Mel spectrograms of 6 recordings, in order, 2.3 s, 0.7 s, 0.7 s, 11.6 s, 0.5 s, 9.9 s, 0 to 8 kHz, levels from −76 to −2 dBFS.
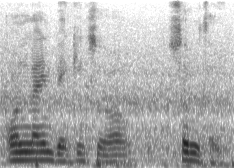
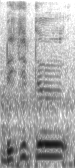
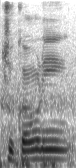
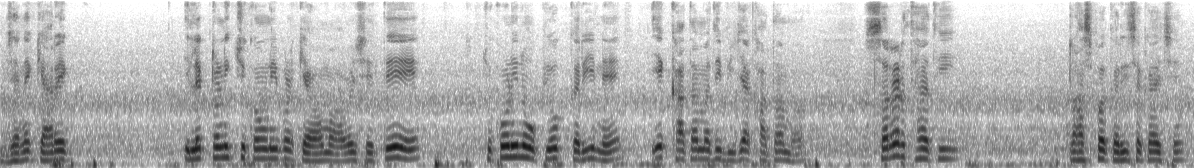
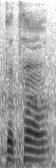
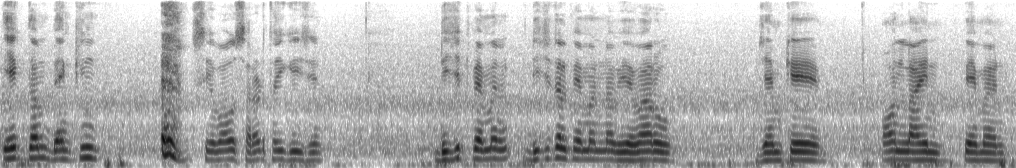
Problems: constant background noise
